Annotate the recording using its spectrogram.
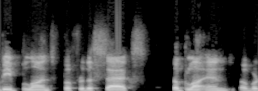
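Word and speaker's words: seax: And then the shorter weapon was called a sax, or it's spelled S-E-A-X, like Sikhs. Okay. But it's pronounced sax usually.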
